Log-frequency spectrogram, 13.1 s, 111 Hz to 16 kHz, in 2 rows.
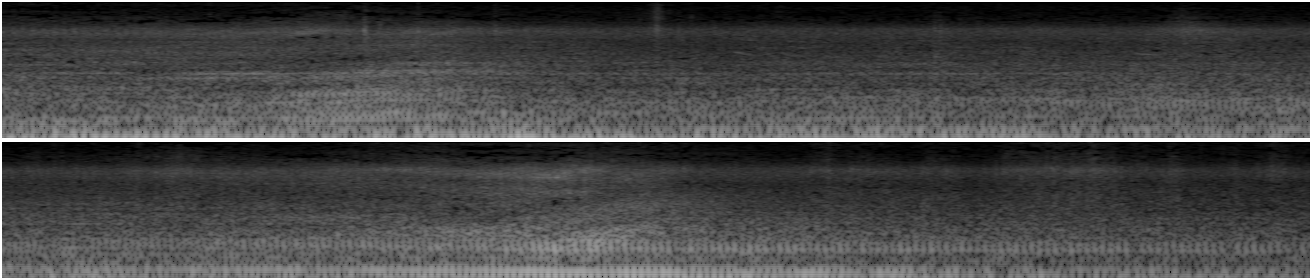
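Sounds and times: vehicle passing with tyre noise: 0:00.0 - 0:13.0.

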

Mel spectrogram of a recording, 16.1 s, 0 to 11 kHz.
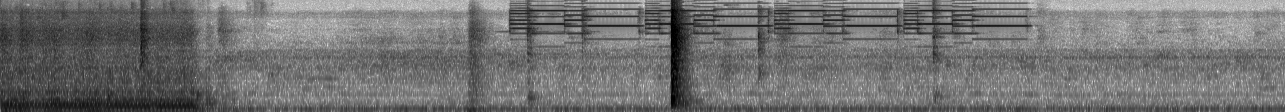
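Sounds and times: washing machine beeping tune: 0:06.4 - 0:12.9.

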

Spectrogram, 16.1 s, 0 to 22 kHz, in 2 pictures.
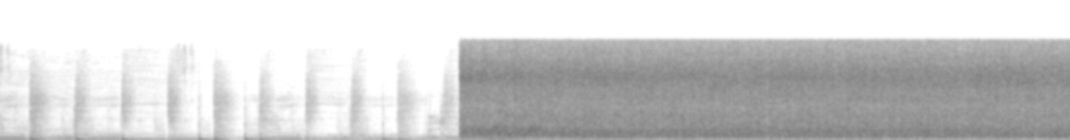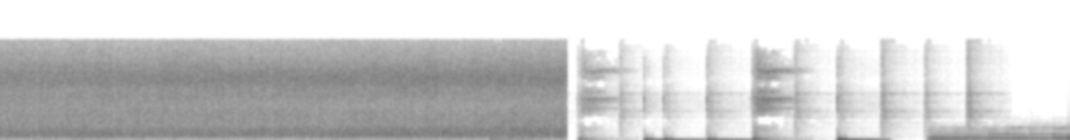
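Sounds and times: rush of falling water: 0:03.5 - 0:12.3.

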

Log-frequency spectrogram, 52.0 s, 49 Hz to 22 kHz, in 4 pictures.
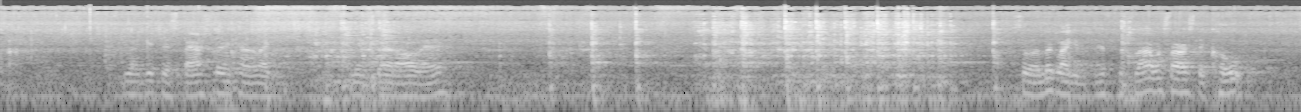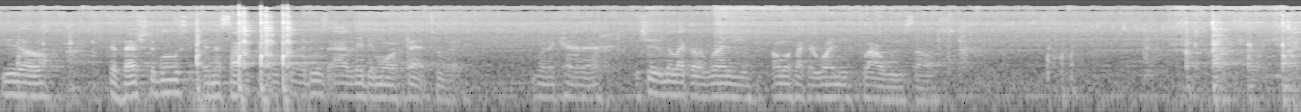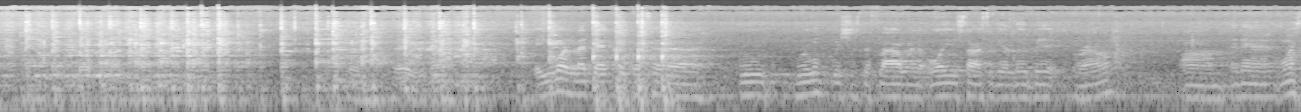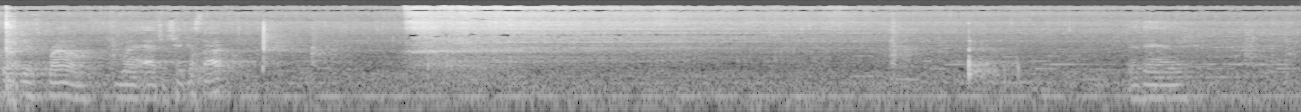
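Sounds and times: stock hissing in hot pan: 0:00.0 - 0:37.1, 0:42.4 - 0:47.9
frying sizzle: 0:00.0 - 0:52.0
spatula scraping a saucepan: 0:24.9 - 0:31.6.

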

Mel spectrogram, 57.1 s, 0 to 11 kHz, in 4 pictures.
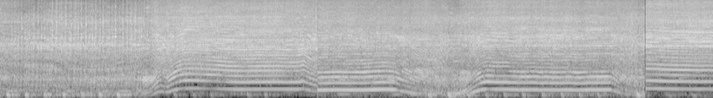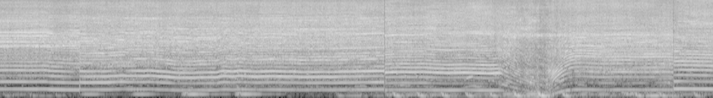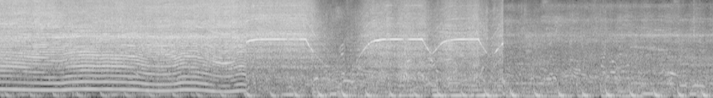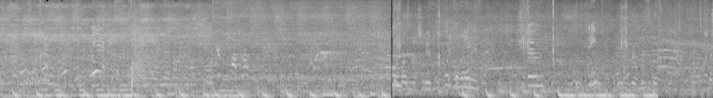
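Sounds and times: chainsaw cutting wood: 0:00.0 - 0:48.8.

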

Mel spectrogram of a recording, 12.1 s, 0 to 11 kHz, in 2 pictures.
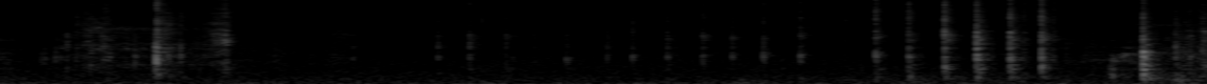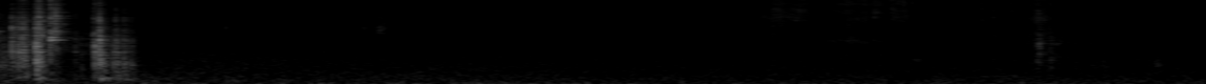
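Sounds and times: paper rustle: 0:09.7 - 0:11.6.

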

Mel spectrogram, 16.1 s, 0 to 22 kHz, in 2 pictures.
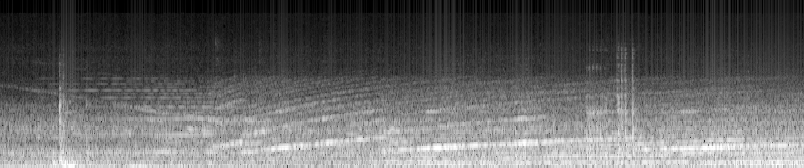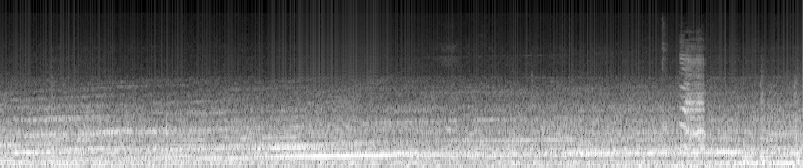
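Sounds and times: train running rumble: 0:12.4 - 0:16.0.

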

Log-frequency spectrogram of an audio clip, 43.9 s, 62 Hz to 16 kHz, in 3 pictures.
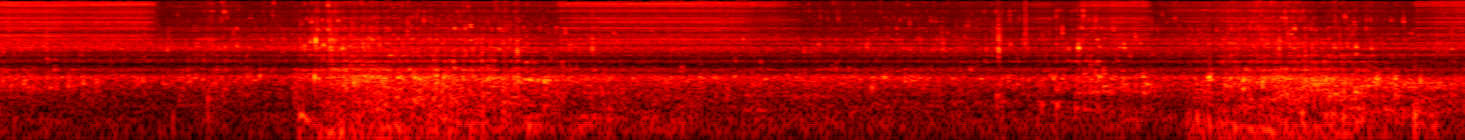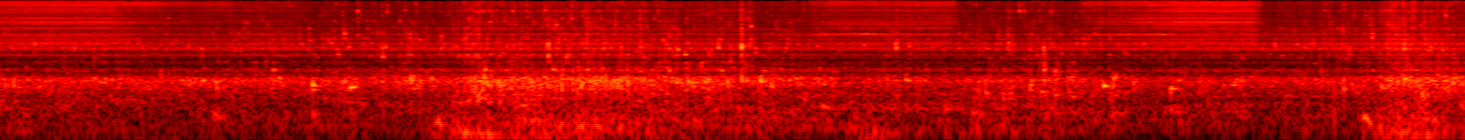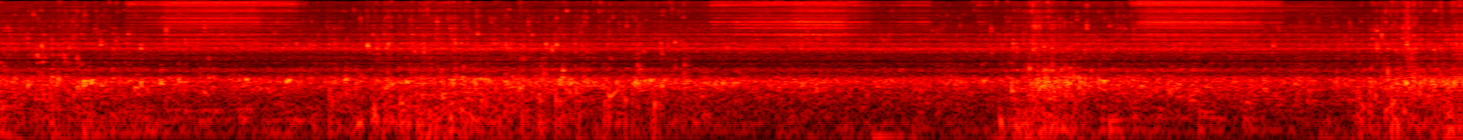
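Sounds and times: underwater rumble and hiss: 0:00.0 - 0:43.9
exhaled bubbles rushing: 0:02.1 - 0:06.2, 0:08.1 - 0:14.5, 0:16.7 - 0:25.9, 0:27.4 - 0:31.0, 0:32.4 - 0:36.4, 0:39.2 - 0:40.6, 0:42.7 - 0:43.9.

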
